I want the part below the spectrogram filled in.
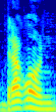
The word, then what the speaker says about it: Dragon: ¿Cómo se dice en inglés? ¿Cómo se pronuncia? Dragon. Pues Dragon suena bien, suena potente. Dragon Musk. Mi hijo Dragon.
